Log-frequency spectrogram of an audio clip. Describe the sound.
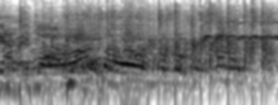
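A crowd breaks into loud, sustained applause, dense rapid clapping, with voices calling out and talking over it throughout.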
